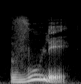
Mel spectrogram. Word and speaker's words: voulez: Same thing here, classic ending EZ for vous, but then you pronounce it et. Vous voulez.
